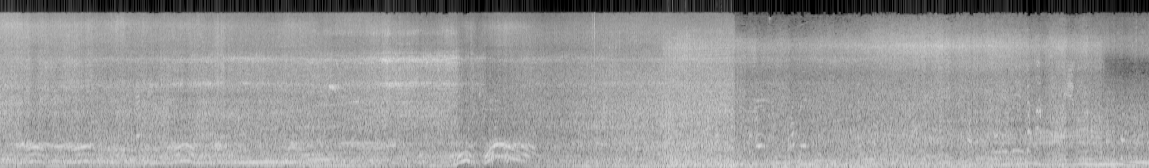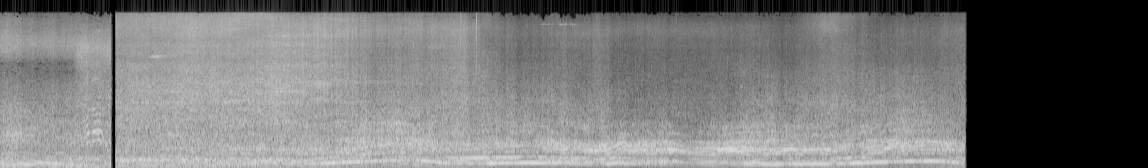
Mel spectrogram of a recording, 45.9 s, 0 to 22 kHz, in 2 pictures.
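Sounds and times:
sports car engine revving: 8.8s - 11.0s.

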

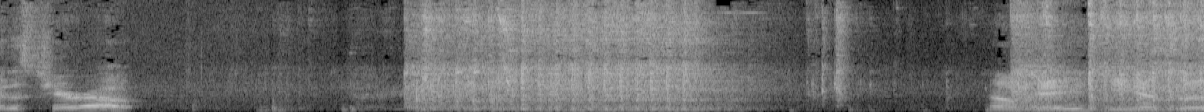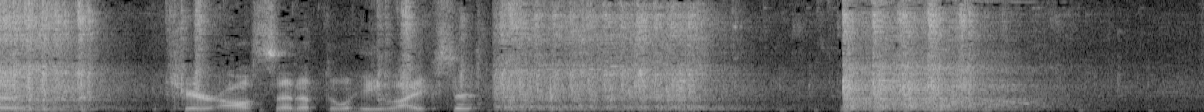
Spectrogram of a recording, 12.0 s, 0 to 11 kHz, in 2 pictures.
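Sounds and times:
video game automatic gunfire: 1.9s - 4.0s, 5.0s - 6.8s, 8.4s - 11.6s.

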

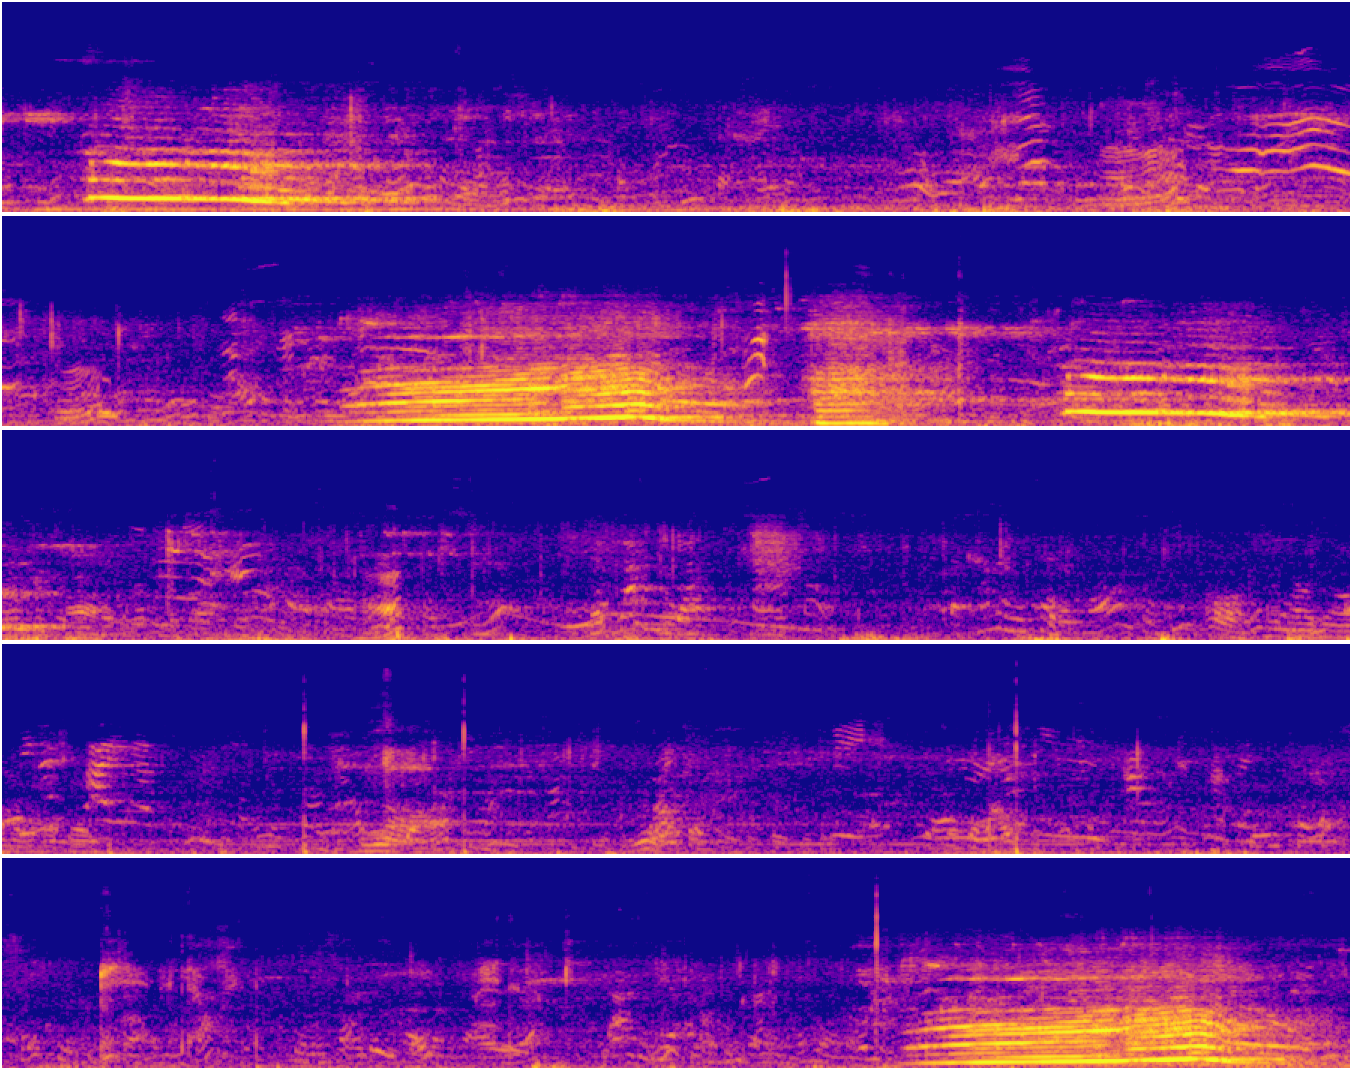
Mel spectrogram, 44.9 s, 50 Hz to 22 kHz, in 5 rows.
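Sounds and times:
distant chatter of people: 0.0s - 44.9s
dinosaur call over loudspeaker: 0.6s - 2.8s, 16.0s - 18.4s.

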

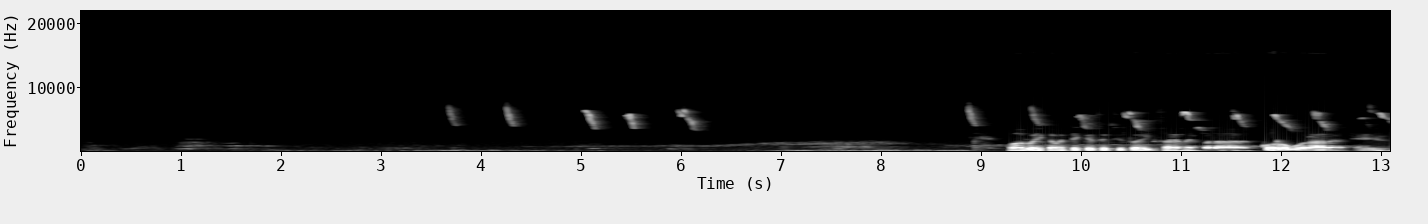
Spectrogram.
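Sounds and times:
low rumble: 3.2s - 5.8s, 6.7s - 13.0s
small bird chirping: 3.5s - 6.4s, 8.6s - 13.0s.

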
